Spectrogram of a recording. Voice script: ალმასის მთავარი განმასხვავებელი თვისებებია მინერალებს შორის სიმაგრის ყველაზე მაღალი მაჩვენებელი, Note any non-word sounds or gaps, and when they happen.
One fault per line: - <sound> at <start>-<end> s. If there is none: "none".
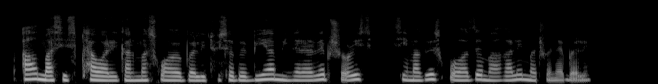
none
